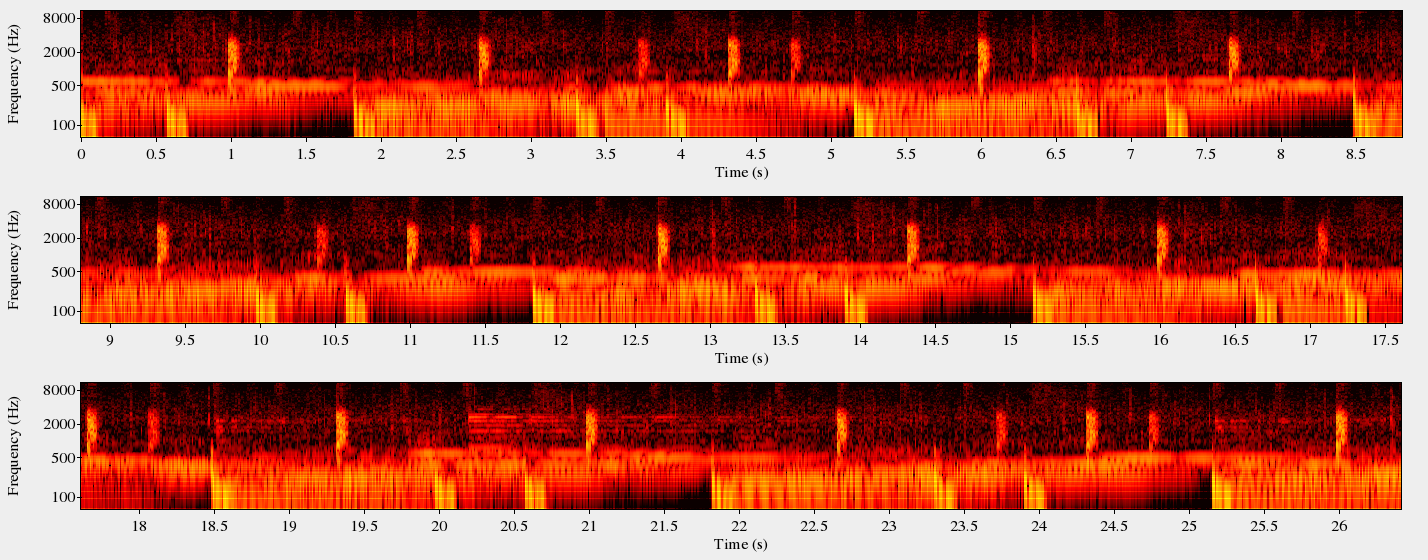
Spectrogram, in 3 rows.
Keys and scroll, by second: 10.0 z, 16.9 n.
